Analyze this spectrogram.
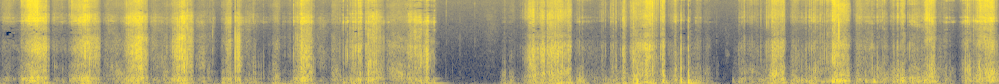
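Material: Foam.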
